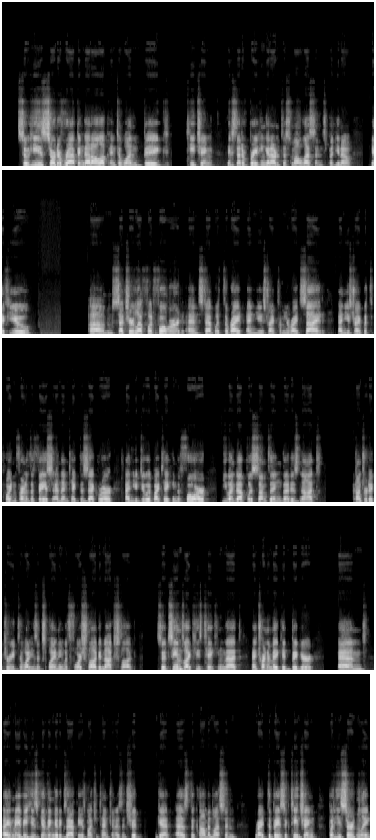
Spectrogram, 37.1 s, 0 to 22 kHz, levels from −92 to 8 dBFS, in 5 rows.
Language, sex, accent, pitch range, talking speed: English, male, American, 120-155 Hz, 200 wpm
